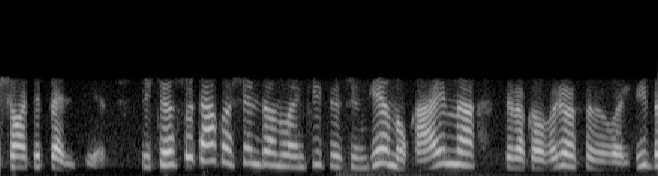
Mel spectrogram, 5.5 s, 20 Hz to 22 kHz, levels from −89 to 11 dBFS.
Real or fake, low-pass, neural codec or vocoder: real; 3.6 kHz; none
